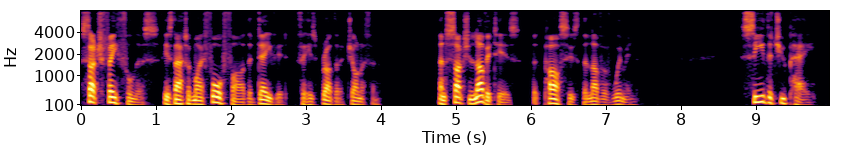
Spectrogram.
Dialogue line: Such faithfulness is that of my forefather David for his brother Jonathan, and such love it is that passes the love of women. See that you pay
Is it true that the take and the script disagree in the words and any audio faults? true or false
false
